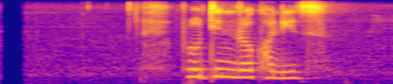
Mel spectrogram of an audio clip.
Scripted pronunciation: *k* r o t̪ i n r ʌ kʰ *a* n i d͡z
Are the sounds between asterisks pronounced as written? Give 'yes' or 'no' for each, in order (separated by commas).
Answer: no, no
